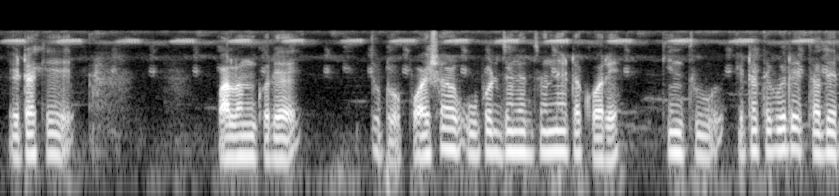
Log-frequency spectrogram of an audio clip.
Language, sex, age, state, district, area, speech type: Bengali, male, 30-45, West Bengal, Birbhum, urban, spontaneous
